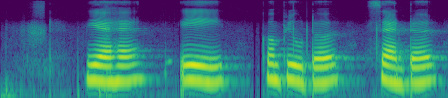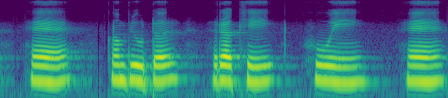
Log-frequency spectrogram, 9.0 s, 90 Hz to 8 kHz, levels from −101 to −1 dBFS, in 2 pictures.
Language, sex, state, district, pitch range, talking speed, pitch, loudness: Hindi, female, Punjab, Fazilka, 195-205 Hz, 60 wpm, 195 Hz, -16 LUFS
